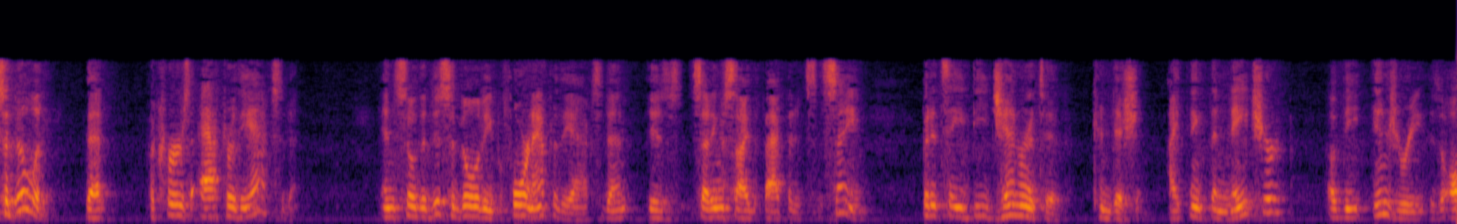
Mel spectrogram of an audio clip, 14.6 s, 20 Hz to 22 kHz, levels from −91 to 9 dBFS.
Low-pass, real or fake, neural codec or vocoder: 7.2 kHz; real; none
